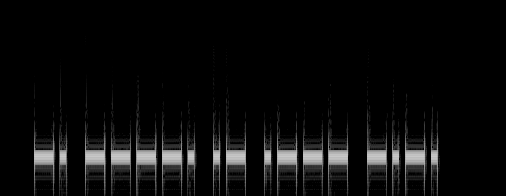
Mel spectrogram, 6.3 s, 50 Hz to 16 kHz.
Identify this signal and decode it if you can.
Morse code, heard as a keyed tone, about 15 wpm, 700 Hz. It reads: N9AJC
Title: USA Call Signs - 5 Characters - 6x Character Spacing - 15wpm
